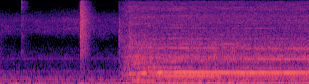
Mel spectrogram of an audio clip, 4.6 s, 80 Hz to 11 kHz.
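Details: Factory Five 35 Hot Rod Truck at first start attempt: after a couple of clicks a steady electric hum with fixed mid-pitched whine holds evenly, pressure peaking around 40 psi versus 58 target. Normal fuel pump priming.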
